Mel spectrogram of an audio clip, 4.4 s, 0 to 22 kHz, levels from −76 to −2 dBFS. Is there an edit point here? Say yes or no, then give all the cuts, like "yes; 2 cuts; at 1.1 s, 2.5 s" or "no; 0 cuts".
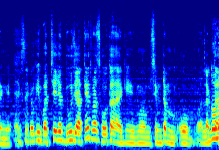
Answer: no; 0 cuts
